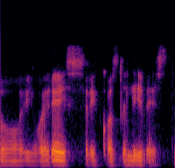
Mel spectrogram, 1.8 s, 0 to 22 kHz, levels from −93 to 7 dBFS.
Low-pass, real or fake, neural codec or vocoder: 7.2 kHz; real; none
